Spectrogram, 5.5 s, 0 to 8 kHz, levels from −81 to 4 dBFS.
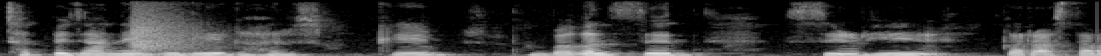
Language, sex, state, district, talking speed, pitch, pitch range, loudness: Hindi, female, Punjab, Fazilka, 140 wpm, 205 Hz, 195-215 Hz, -16 LUFS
